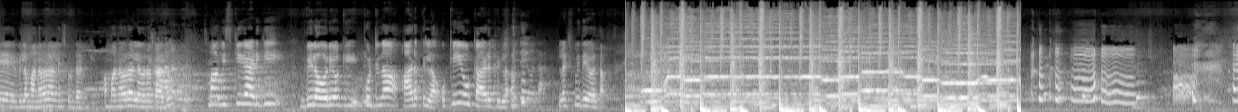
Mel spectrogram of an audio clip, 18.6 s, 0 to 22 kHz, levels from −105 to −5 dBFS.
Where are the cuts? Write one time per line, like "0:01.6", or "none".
0:15.4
